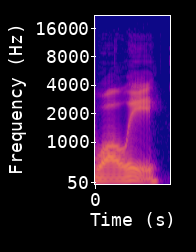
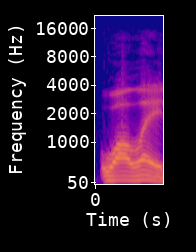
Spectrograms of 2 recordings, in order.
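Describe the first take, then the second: First: The name ends with an 'ee' sound. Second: The name ends with an 'ay' sound. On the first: The speaker calls it wrong. "don't say [name]" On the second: The speaker calls it right. "it was [name]"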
